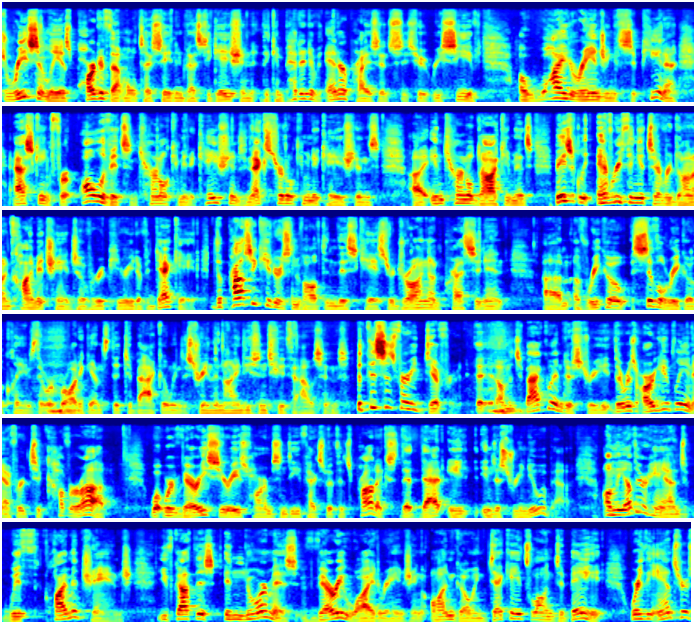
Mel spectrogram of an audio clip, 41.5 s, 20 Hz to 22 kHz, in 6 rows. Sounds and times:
Male speech, man speaking: 0:00.0 - 0:41.4
Narration, monologue: 0:00.0 - 0:41.4.

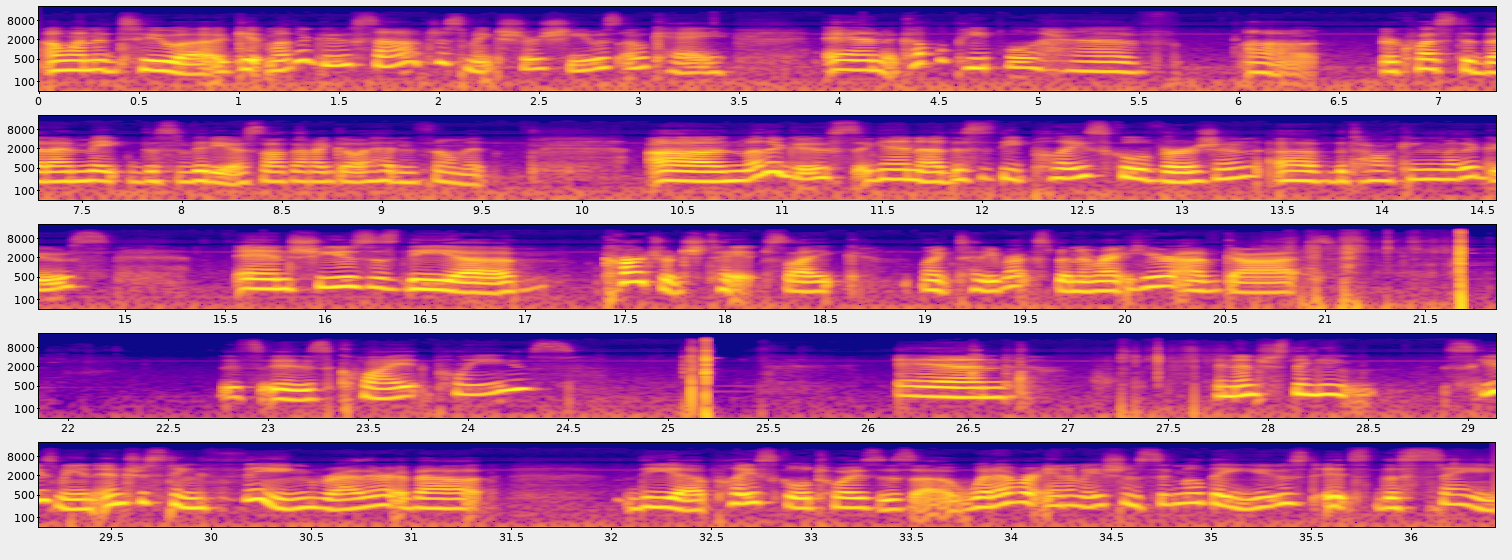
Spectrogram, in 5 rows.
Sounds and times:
Speech: 0:00.0 - 0:09.6, 0:10.3 - 0:15.0, 0:15.6 - 0:21.0, 0:22.8 - 0:24.6, 0:26.2 - 0:26.9, 0:27.7 - 0:31.4, 0:32.1 - 0:36.4.

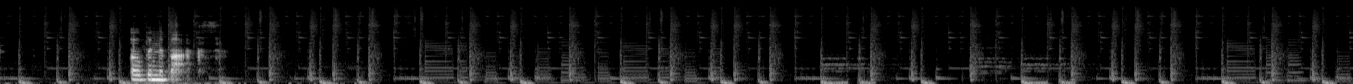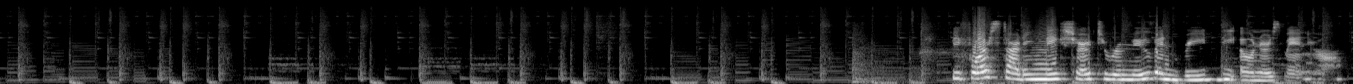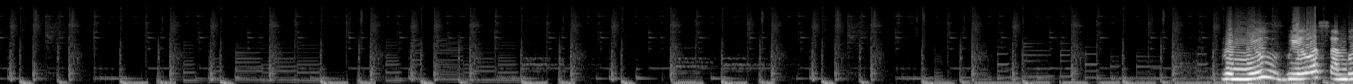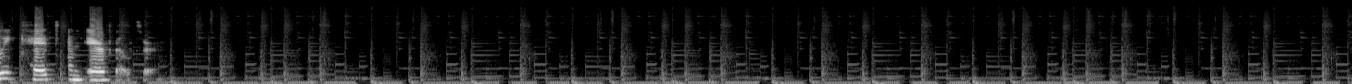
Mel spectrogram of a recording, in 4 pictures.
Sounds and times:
Music: 0:00.0 - 0:54.1
Speech: 0:01.3 - 0:02.2, 0:22.8 - 0:27.0, 0:39.3 - 0:42.2.

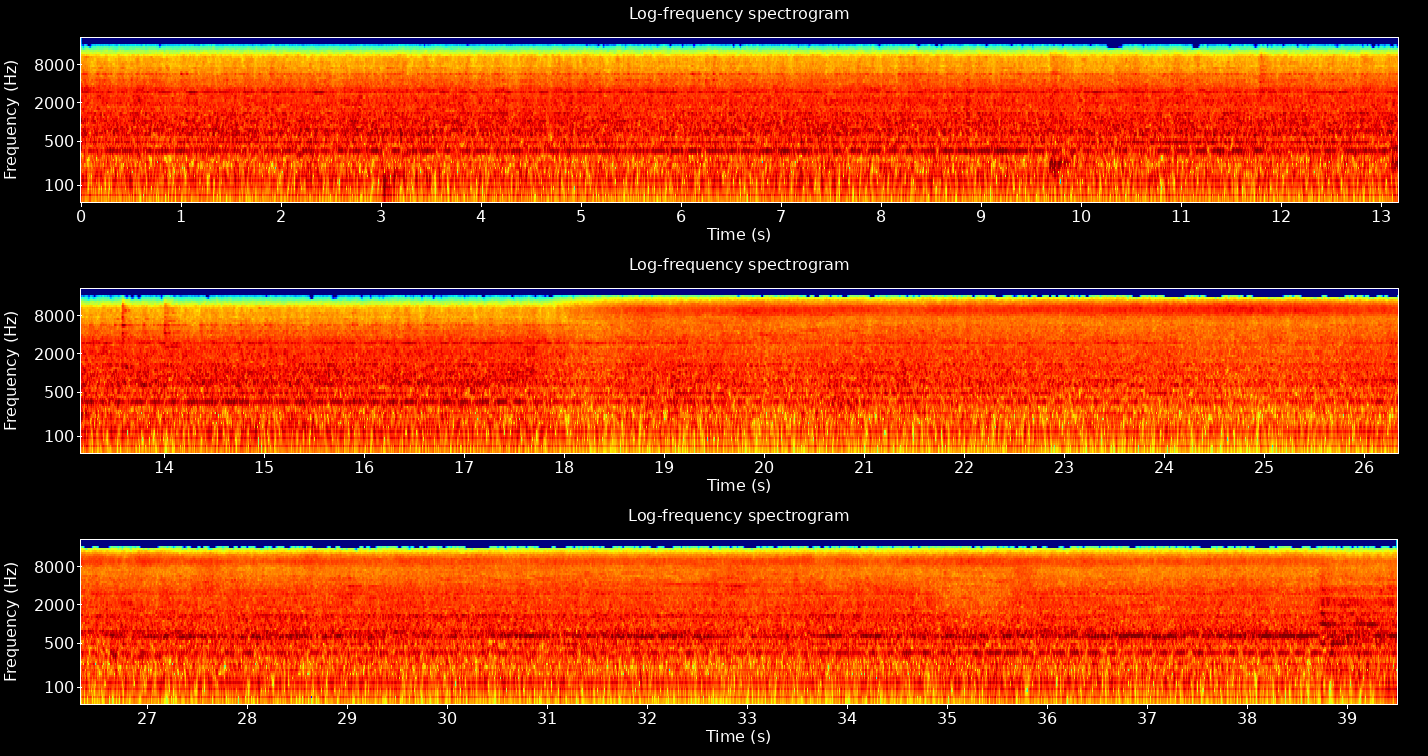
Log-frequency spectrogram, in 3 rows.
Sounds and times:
Power tool: 0:00.0 - 0:39.5
Hiss: 0:18.0 - 0:39.5.

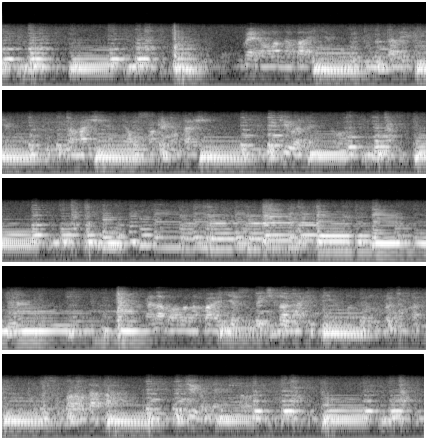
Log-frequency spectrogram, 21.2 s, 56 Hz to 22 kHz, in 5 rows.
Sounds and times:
Acoustic guitar: 0:00.0 - 0:21.1
Strum: 0:00.0 - 0:21.1.

